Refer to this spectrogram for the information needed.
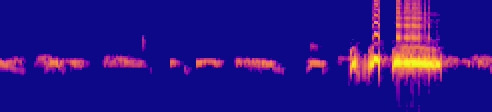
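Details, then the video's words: Decoy spotted dove in 'sa gù' and 'thúc bổi' style: a run of soft, wavering murmurs, then two sharp clipped notes and a loud, steady coo. "Chim Cu Mồi cườm sa gù + thúc bổi nghe là phải gáy"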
